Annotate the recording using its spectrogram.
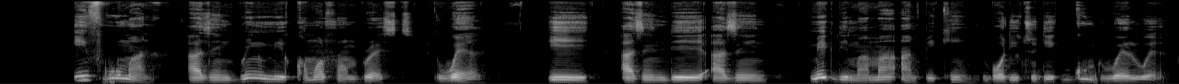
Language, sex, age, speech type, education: Nigerian Pidgin, male, 15-29, spontaneous, tertiary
